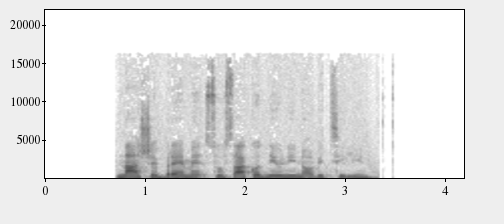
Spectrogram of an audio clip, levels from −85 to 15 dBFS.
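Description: From start to finish, the speech carries a grainy, rough distortion that shifts with the sound. Quiet passages and decaying syllable tails turn gritty. The softest moments sputter or drop to silence. The likely cause is low bit depth without dither: samples rounded to about 7 bits, with no added noise to smooth the steps. The rounding error follows the signal, so it sounds like distortion. It sits only around 30 dB below the speech.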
